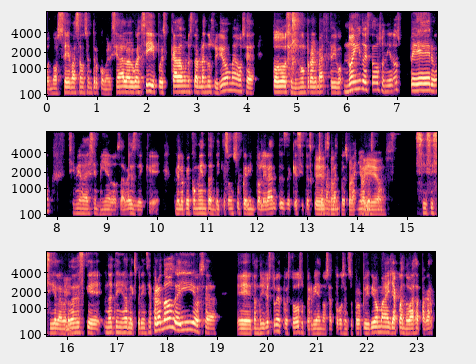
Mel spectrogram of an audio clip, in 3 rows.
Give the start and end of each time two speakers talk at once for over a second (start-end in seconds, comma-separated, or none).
13.1-14.6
